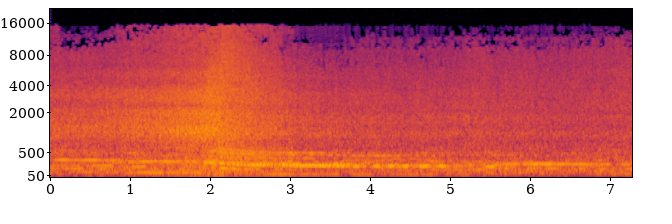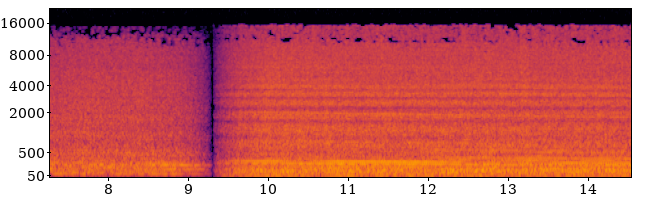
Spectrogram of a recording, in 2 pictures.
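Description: A Toyota Supra and a Nissan Skyline GT-R R34 race from a rolling start with a loud, close, sustained engine roar whose pitch climbs and holds. The sound briefly dips before the engines resume at full strength.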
